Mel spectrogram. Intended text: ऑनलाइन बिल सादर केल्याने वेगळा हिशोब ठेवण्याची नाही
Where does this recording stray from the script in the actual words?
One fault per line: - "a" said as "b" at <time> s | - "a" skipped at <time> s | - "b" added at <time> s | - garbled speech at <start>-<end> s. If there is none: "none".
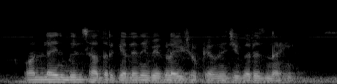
- "गरज" added at 2.4 s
